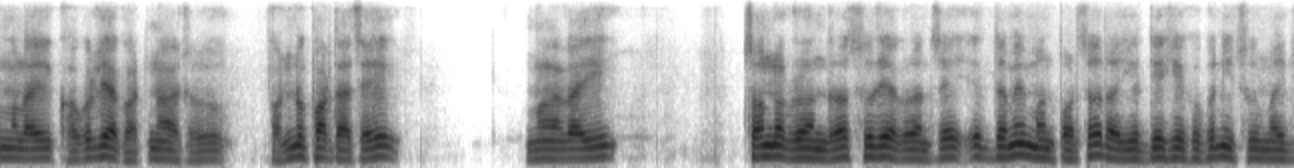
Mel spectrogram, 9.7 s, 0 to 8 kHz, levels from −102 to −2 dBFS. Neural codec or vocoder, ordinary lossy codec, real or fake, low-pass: codec, 16 kHz in and 24 kHz out, 1 kbps, XY-Tokenizer; Opus, 16 kbps; fake; 7.2 kHz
